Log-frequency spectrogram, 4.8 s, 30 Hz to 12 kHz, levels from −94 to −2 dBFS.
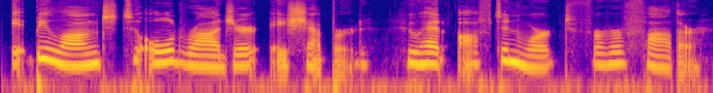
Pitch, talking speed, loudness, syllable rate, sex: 195 Hz, 175 wpm, -17 LUFS, 4.9 syllables/s, female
